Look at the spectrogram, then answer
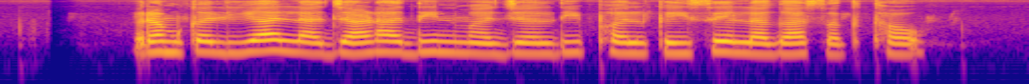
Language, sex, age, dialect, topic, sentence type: Chhattisgarhi, female, 18-24, Northern/Bhandar, agriculture, question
